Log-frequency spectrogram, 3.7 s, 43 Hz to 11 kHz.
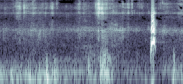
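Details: Single sharp bark from one of two Miniature Schnauzer brothers playing in their leaf-strewn yard in Aroostook County, Maine, on an October 13, 2024 autumn outing; a lone loud bark near the end follows soft rustling and footsteps.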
